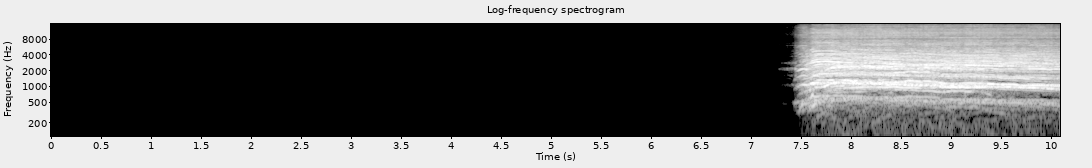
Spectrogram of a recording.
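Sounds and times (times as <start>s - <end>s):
children cheering: 7.4s - 10.0s.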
